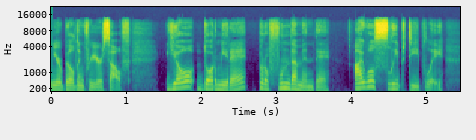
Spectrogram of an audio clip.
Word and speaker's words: dormiré: And that brings us to dormiré, I will sleep. Let's break down that pronunciation together real quick. dor mi re. Once again, you really want to lean into that strong accented final syllable.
